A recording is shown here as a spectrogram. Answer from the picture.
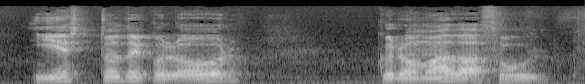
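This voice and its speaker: The speaker is a man with a fairly high pitch. He talks at a very slow pace. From Spain. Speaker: tech YouTuber. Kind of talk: unboxing tutorial. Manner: animated. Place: home room.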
